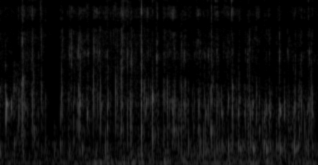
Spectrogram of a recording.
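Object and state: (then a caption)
Silicone pop-it fidget toy. A blue, hand-sized hexagonal silicone pop-it fidget toy has its hollow bubbles pressed down with fingertips and nails. A steady run of soft, muffled pops and clicks overlaps, with some low rumble under them.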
